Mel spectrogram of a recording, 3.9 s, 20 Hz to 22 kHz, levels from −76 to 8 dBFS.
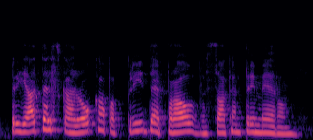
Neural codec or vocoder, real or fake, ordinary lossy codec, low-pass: codec, 16 kHz, 16 kbps, FunCodec, trained on LibriTTS, 50 frames a second; fake; MP3, 64 kbps; 7.2 kHz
